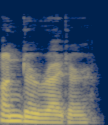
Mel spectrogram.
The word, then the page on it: underwriter: American English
